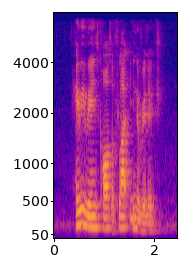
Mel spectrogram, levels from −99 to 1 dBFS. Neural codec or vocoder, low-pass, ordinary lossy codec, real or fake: none; 7.2 kHz; none; real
